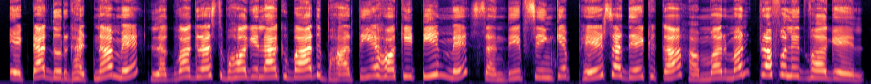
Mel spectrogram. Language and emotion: Maithili, happy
